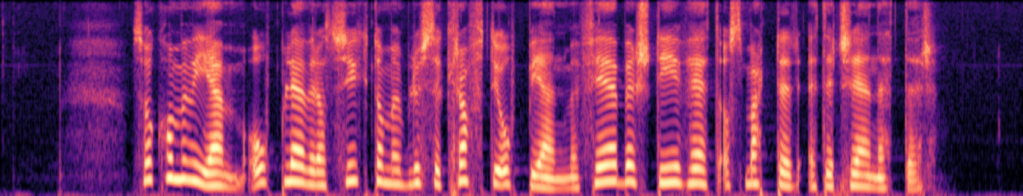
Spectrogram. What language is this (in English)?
Norwegian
